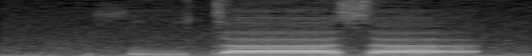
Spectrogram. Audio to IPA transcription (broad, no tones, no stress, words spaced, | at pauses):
θuːdaːzaː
